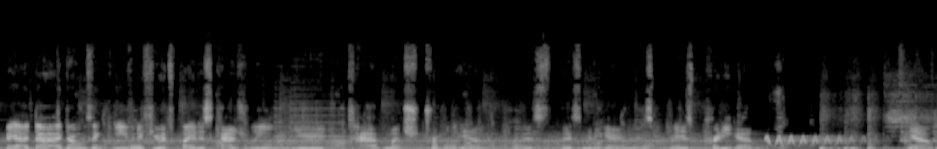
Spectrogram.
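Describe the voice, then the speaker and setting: A man's voice: medium pitch, moderate pace. A man giving casual live commentary on a video game, explaining things in a hesitant, chuckly way. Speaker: speedrun commentator. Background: game music behind the voice.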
